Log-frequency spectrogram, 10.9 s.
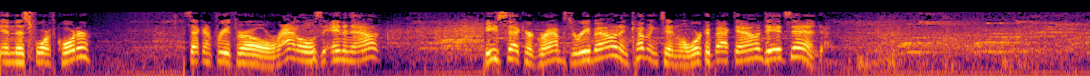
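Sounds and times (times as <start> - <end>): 
speech: 0.0 - 1.1, 1.8 - 8.6
crowd noise and voices: 0.0 - 10.8
basketball being dribbled during a women's game: 8.3 - 9.6.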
